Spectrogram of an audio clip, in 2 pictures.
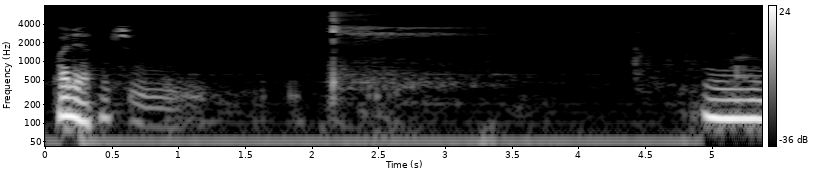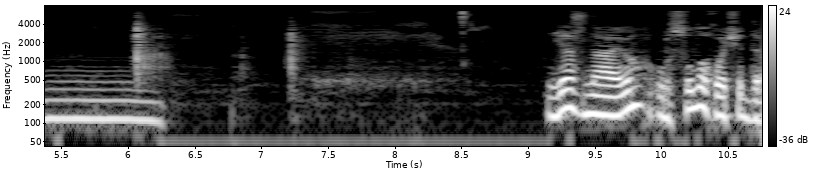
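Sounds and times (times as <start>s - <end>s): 
speech: 0.1s - 1.3s, 4.9s - 5.4s, 9.1s - 10.7s
man yawning: 5.0s - 6.3s.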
